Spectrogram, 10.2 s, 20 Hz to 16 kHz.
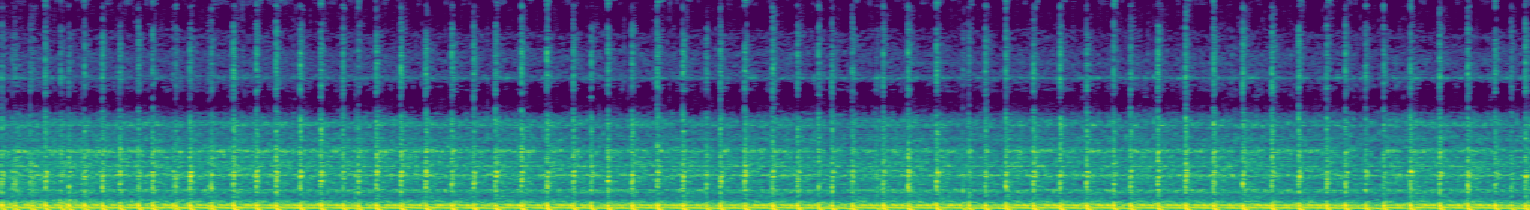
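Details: Stihl MS500i chainsaw cold-started in snowy, icy weather after sitting in an unheated garage, primed eight times, decompression used: fires and settles into a crisp, even two-stroke buzz with steady firing pulses, no misses; normal.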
